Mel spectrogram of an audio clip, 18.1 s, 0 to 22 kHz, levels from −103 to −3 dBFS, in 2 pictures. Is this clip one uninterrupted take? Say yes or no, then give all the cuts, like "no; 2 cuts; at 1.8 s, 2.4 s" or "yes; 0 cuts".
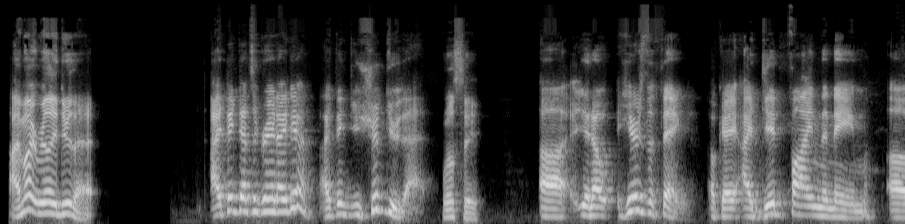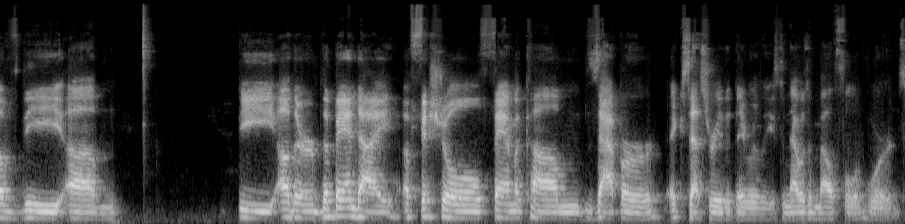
no; 1 cut; at 4.4 s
